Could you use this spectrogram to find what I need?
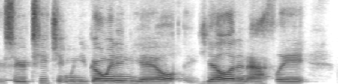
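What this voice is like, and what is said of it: Southern American accent slipping out. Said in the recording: “my Southern accent just came out when I said when you go in and yell”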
